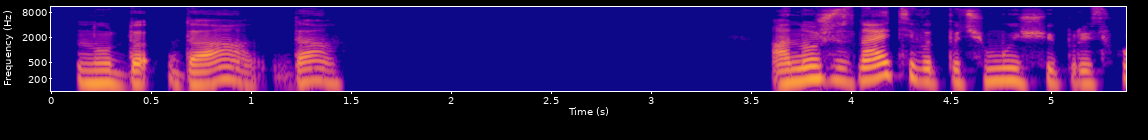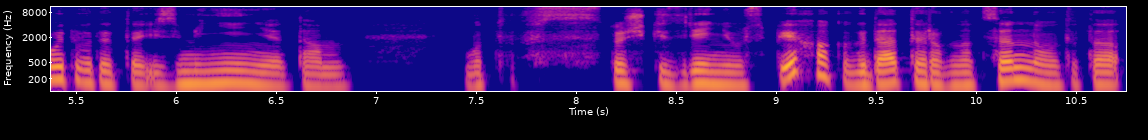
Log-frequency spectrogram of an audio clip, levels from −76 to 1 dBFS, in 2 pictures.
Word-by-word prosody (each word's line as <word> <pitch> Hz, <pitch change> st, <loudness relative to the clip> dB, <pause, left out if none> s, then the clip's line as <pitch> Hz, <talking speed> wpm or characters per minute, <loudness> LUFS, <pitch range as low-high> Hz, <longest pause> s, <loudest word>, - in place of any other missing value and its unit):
Ну 155 Hz, 0 st, +2 dB
д 140 Hz, -, +2 dB
да, 150 Hz, +6 st, +1 dB
да. 165 Hz, -2 st, -2 dB, 2.1 s
Оно 175 Hz, +6 st, +6 dB
же 190 Hz, -2 st, +2 dB
знаете, 195 Hz, +8 st, +5 dB
вот 170 Hz, -3 st, -1 dB
почему 175 Hz, +3 st, 0 dB
ещё 165 Hz, -1 st, 0 dB
и -, -, -11 dB
происходит 150 Hz, +6 st, -2 dB
вот 160 Hz, -2 st, -4 dB
это 140 Hz, -2 st, -4 dB
изменение 150 Hz, -1 st, -2 dB
там 125 Hz, -1 st, -7 dB, 0.6 s
вот -, -, -9 dB
в -, -, -17 dB
с -, -, -8 dB
точки 150 Hz, 0 st, -2 dB
зрения 145 Hz, 0 st, -1 dB
успеха, 240 Hz, -, +2 dB
когда 150 Hz, -1 st, +2 dB
ты 155 Hz, -, -2 dB
равноценно 145 Hz, +5 st, 0 dB
вот 135 Hz, +1 st, -7 dB
это 140 Hz, -1 st, -3 dB
150 Hz, 150 wpm, -24 LUFS, 140-175 Hz, 2.1 s, Оно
